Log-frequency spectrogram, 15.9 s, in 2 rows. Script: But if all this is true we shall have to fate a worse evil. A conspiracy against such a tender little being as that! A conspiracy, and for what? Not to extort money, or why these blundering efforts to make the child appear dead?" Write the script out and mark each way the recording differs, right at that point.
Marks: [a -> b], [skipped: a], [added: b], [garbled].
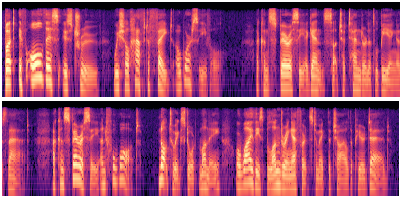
But if all this is true we shall have to fate a worse evil. A conspiracy against such a tender little being as that! A conspiracy, and for what? Not to extort money, or why these blundering efforts to make the child appear dead?"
